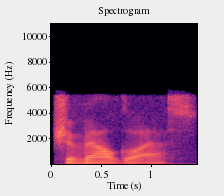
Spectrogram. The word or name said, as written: cheval glass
